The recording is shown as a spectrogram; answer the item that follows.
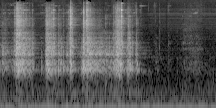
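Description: A metal wing nut being spun by hand onto a threaded steel rod: a series of short scraping bursts with a sharp click in the middle, stopping about three seconds in.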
